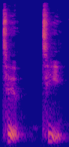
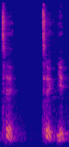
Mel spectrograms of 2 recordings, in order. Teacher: the front edge of my tongue between my teeth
